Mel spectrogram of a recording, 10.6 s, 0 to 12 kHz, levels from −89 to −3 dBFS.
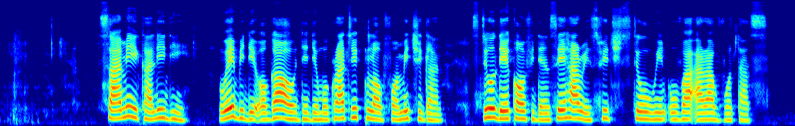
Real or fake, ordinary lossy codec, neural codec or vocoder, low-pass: fake; none; codec, 24 kHz, 3.1 kbps, DualCodec; none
